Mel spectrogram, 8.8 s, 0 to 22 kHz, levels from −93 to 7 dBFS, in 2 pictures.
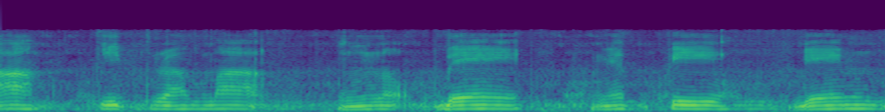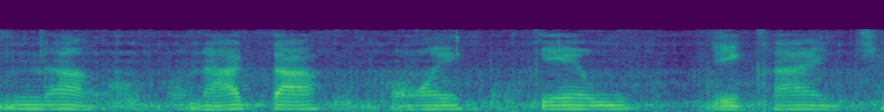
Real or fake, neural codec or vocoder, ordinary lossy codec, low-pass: fake; codec, 16 kHz, 4.8 kbps, FACodec; none; 7.2 kHz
